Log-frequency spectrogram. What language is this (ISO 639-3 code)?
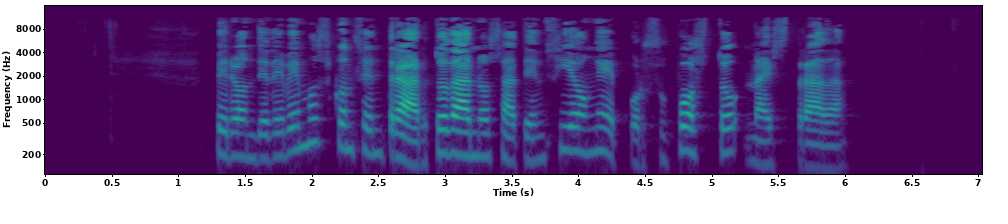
glg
